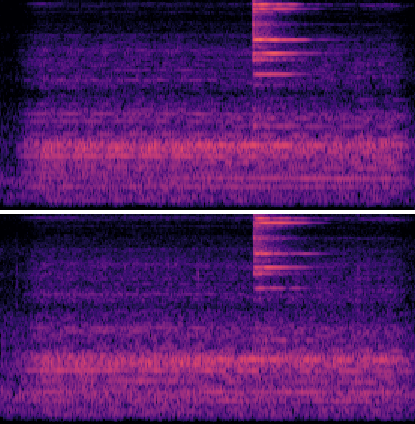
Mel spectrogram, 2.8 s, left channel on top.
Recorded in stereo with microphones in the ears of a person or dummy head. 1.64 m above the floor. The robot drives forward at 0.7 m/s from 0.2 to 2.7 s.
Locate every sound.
1.7 s a chime: 60° left (ahead or behind), 1.2 m; by 1.9 s 55° left (ahead or behind), 1.2 m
